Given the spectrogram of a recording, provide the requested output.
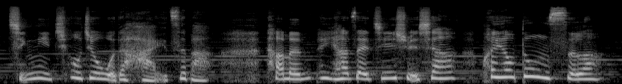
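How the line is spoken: Mother crying. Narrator (Chinese): 山花妈妈哭着说

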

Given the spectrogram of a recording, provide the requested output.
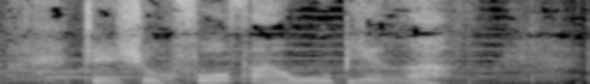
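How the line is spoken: Admiring exclamation. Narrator (Chinese): 在场的居士感叹道

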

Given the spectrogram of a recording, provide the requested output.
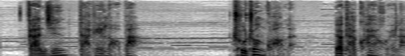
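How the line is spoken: Quiet instruction. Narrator (Chinese): 大叔小声的指示妈妈

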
